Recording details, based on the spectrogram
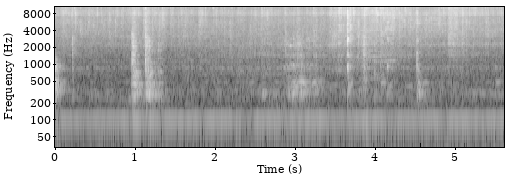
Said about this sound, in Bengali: সেই মাছগুলো এই তেলের মধ্যে দিয়ে একটু ভেজে নেব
